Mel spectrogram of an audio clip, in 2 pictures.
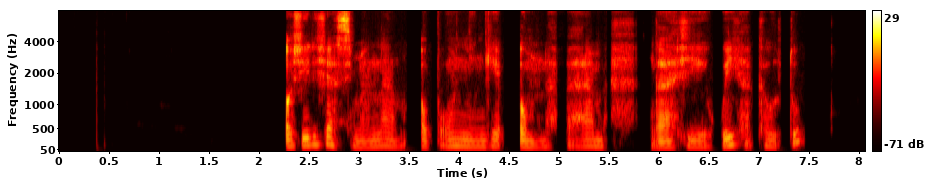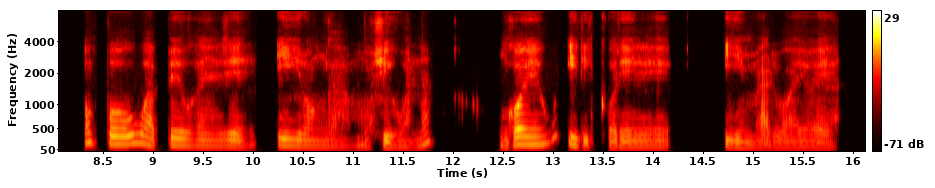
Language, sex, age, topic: Oshiwambo, male, 25-35, agriculture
